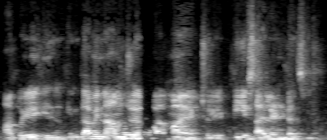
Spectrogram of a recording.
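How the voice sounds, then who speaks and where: A man's voice: mid-range voice, fairly quick, roomy sound, noisy background. A man with an Indian accent teaching a math class over a video call, explaining patiently and switching between Hindi and English. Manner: patient, explanatory, mixes Hindi and English, calls students "beta". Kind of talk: online class lecture.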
